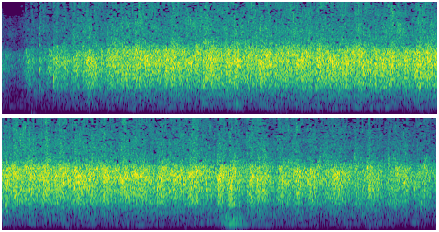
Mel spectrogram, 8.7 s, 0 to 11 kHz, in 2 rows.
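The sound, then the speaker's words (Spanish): Sustained applause from an audience at an awards ceremony with 30 awards, as an award presented by the commercial head of COPE Guadix is collected: a dense steady wash of clapping that rises quickly and holds at a constant loudness for several seconds, with no voices standing out. “Ojo con los aplausos, son 30 premios, a 2 por aplauso por premio, más discursos, lo digo por si queréis ir economizando, ¿vale?”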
